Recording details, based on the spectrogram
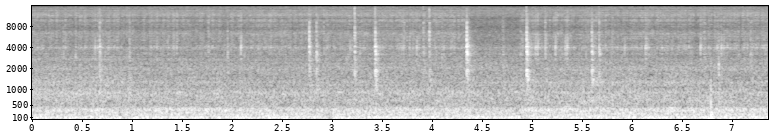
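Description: Scattered sharp ticks and crackles come at irregular intervals over a low, steady fan hum; the crackling noise's source is unclear.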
